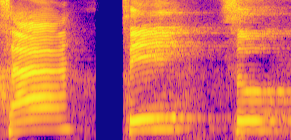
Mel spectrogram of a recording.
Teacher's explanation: sekarang ujung lidah nempel ujung gigi atas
